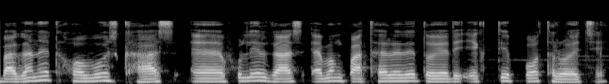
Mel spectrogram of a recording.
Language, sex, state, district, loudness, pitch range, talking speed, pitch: Bengali, male, Assam, Kamrup Metropolitan, -17 LUFS, 135-160 Hz, 120 wpm, 145 Hz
